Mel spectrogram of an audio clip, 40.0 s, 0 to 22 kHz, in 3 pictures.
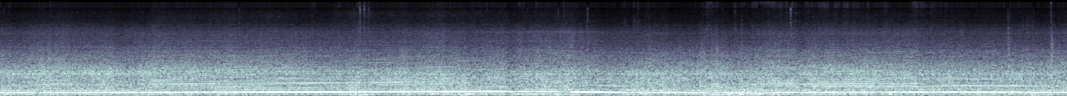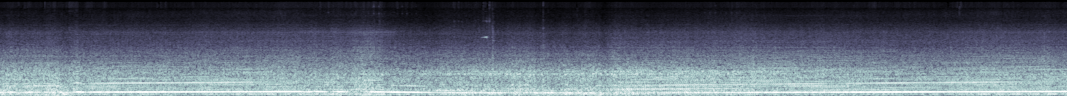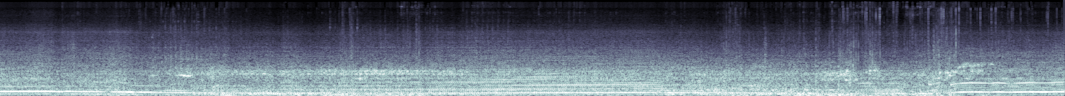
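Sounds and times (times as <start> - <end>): car engine pulling under way: 0.0 - 39.9.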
